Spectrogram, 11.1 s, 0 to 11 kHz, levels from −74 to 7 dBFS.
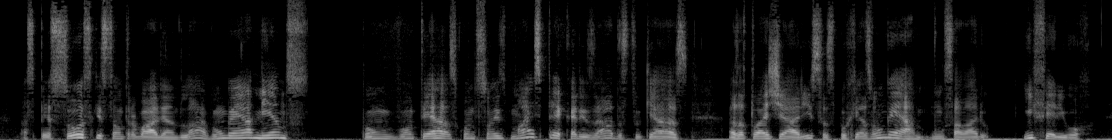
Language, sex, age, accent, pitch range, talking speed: Portuguese, male, 20-39, Brazilian, 110-160 Hz, 155 wpm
